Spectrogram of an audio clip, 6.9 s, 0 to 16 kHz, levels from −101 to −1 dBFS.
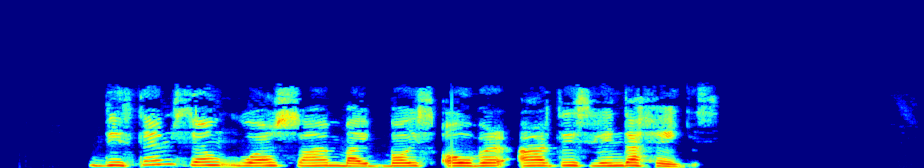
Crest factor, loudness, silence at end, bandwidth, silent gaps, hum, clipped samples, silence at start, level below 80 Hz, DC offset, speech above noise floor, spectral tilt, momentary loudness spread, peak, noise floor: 16 dB; -22 LUFS; 1.7 s; 7.8 kHz; none; none; under 0.1%; 0.65 s; -70 dBFS; under 0.1%; over 68 dB; -4.5 dB/octave; 6 LU; -8 dBFS; under -90 dBFS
